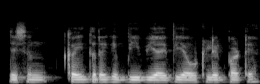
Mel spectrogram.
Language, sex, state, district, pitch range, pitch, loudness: Bhojpuri, male, Uttar Pradesh, Gorakhpur, 110-115 Hz, 110 Hz, -17 LUFS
